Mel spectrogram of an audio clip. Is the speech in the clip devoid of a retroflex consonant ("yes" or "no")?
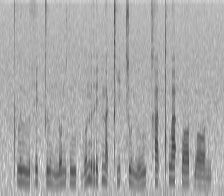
yes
